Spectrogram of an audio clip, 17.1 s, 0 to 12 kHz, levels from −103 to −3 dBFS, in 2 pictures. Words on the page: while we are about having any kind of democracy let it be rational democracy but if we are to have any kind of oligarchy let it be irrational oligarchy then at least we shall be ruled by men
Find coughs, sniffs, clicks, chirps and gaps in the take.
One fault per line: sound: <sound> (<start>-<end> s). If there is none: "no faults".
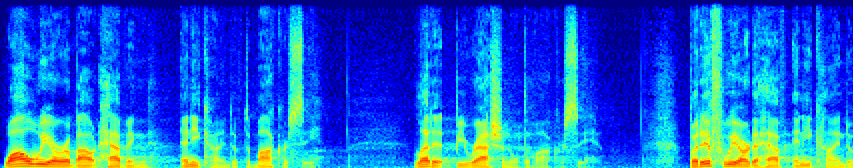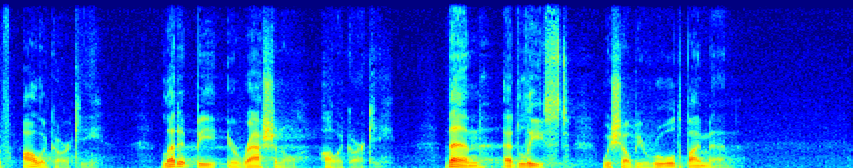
no faults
